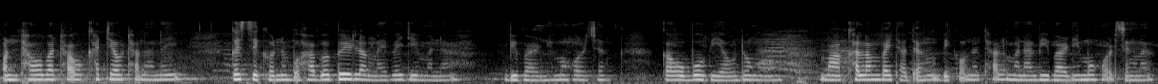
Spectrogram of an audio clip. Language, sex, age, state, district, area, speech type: Bodo, female, 30-45, Assam, Udalguri, urban, spontaneous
